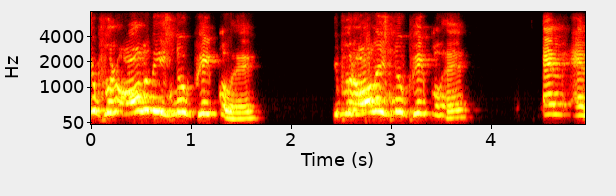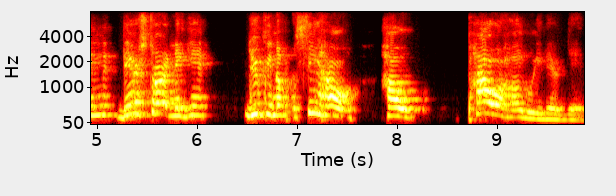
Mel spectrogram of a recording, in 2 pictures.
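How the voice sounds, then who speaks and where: With an animated tone and lively intonation, a man speaks at an extremely high pitch and a moderate pace, leaving long, frequent pauses. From US Northeast, New Haven, Connecticut. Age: 50s. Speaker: live streamer, retired navy veteran. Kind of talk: casual livestream chat, political rant. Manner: animated, repetitive.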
